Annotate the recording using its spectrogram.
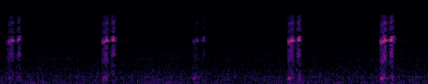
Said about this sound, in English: Hear the crickets?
